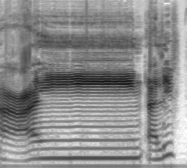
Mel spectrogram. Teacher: हमजा का इसमें आवाज नहीं आनी चाहिए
